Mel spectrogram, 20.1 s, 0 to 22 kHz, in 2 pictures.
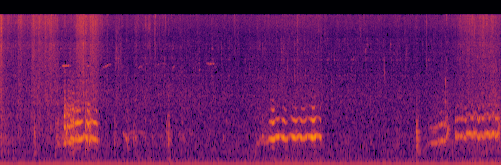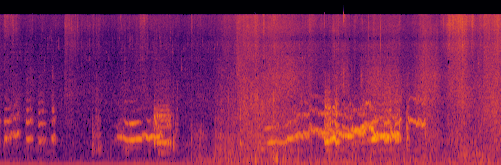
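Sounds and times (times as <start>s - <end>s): rustling: 0.0s - 2.0s, 11.2s - 12.2s, 13.4s - 20.0s
hen clucking: 0.6s - 6.6s, 8.3s - 20.0s.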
